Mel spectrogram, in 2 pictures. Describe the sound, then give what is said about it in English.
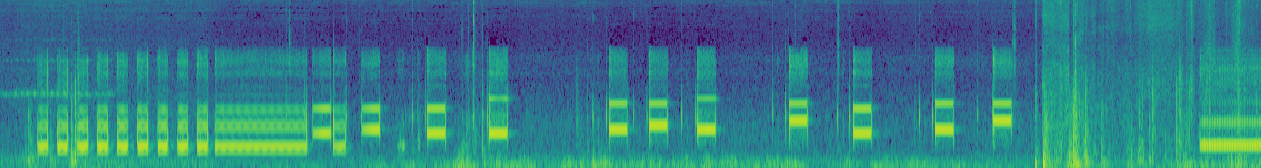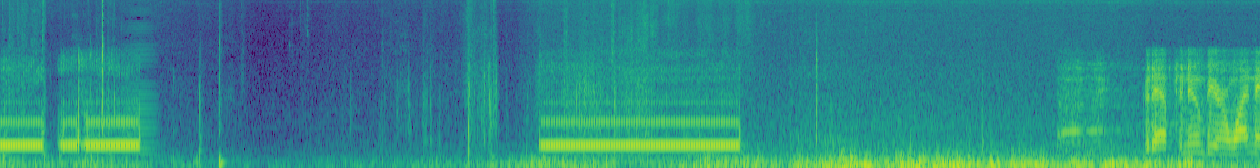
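A rapid sequence of beeping touch-tone keypad presses dials a friend's phone number, followed by a couple of long electronic ring tones, all clear with no talking. “So I made a little bit of a phone call out to a friend.”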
